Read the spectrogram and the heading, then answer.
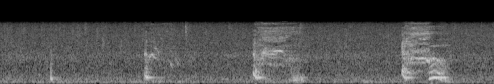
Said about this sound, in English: Ooh, I see the thunder and the lightning out this mug. We live though in it, you know what I mean? We in it, in the trenches. Y'all hear it? Y'all hear it? I can feel it.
